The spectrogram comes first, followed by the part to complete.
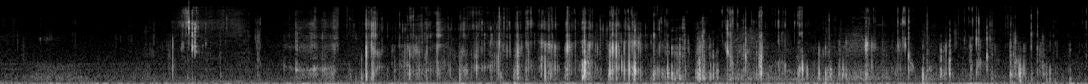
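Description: Close-miked eating of ice cream cake: crunchy, crackly bites and chewing that start about three seconds in and run on in dense, irregular clicks.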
